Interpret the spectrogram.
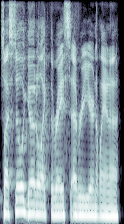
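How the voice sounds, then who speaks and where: A man's voice: mid-range voice, rapid-fire, darkish tone. A man in his late twenties from the American South, co-hosting a casual podcast and telling a long story with many fillers and restarts. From Georgia, USA. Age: 20s. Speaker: podcast co-host.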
